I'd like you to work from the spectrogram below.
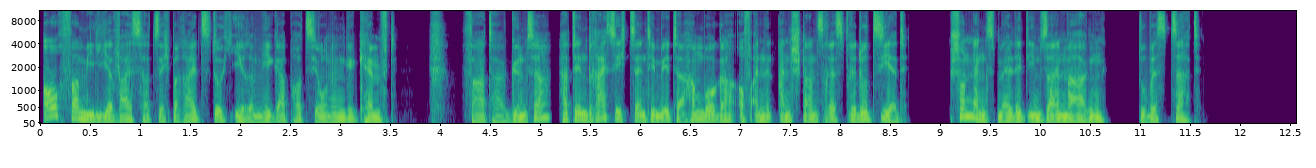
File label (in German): kommentar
